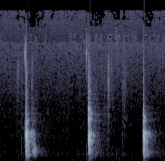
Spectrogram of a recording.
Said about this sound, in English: First, the door opened. Then there were hollow footsteps.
